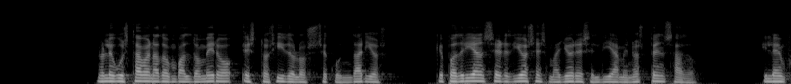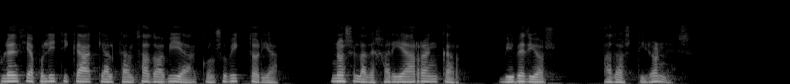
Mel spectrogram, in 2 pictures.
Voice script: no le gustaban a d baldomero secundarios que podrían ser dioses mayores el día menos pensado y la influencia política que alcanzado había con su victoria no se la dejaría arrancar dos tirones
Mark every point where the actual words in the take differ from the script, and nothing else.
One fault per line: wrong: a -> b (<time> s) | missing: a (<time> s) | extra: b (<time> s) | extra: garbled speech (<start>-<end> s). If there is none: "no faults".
extra: estos ídolos (2.5 s)
extra: vive dios a (12.9 s)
